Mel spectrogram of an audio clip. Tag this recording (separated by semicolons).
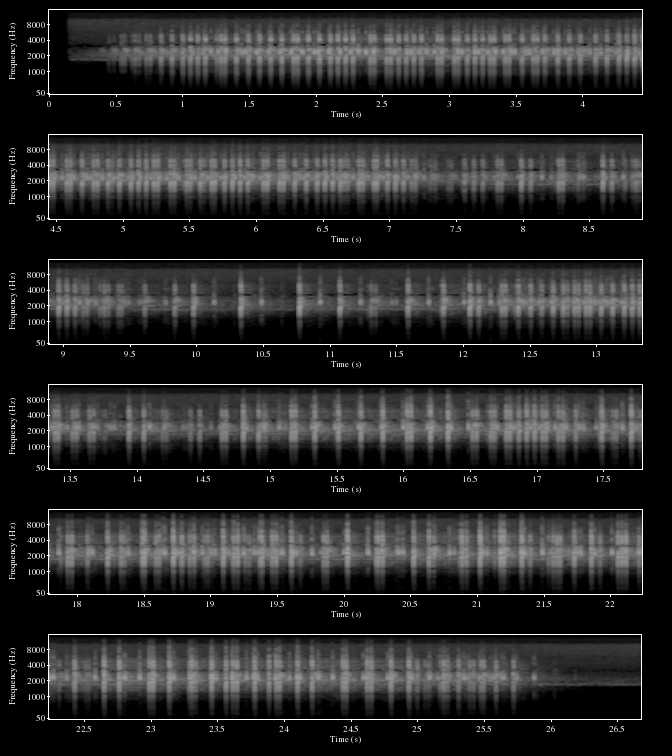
clicks; geiger-counter; radioactivity; sound-design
